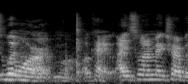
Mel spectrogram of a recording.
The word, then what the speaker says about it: Whitmore: I don't know how to pronounce it. Whitmore. It's Whitmore.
